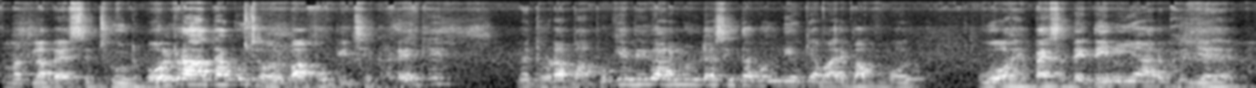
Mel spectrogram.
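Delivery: a hint of a sulky friend telling his woes; complaining friend. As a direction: grumble like a pal whose father scolded him. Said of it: "कोई आपसे अपनी problem बता रहा है".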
